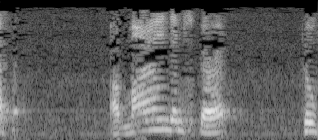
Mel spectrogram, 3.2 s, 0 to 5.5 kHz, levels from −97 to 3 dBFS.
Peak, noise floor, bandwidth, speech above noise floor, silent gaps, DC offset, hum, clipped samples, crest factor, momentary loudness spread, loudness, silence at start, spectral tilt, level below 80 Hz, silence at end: -4 dBFS; -45 dBFS; 4.9 kHz; 28 dB; none; under 0.1%; none; under 0.1%; 16 dB; 10 LU; -17 LUFS; 0 s; -8.5 dB/octave; -54 dBFS; 0 s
